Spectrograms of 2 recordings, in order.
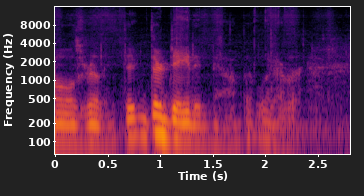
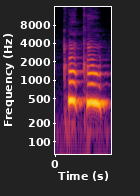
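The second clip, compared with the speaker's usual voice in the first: high, loud two-note cuckoo; mock cuckoo call; 17 dB louder than usual. Joking about writing sixteen hours straight, loud cuckoo call. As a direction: sing out a sudden cuckoo.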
